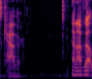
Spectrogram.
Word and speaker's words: Cather: So even like I read uh like a group of novels by Will Catherther who I keep saying willther and I think I say it wrong. I think it's Cather.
